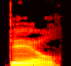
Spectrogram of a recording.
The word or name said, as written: dael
